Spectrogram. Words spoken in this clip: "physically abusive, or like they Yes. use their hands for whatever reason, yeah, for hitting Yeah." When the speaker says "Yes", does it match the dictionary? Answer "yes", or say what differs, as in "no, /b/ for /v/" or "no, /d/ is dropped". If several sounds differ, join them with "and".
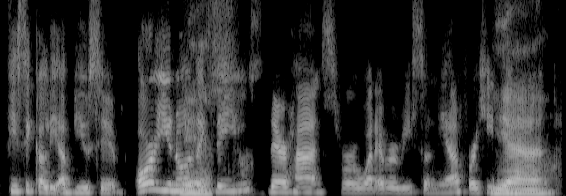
no, /s/ is dropped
